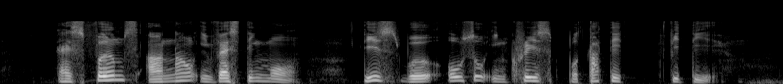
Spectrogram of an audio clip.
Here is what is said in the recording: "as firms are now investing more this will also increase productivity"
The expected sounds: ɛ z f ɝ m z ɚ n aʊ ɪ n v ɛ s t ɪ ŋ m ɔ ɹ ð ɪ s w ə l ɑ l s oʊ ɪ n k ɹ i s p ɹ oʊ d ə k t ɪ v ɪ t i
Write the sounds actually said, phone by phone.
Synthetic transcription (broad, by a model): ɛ s f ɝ m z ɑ n aʊ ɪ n v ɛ s t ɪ ŋ m ɔ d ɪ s w ə l ɑ l s oʊ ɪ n k ɹ i s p oʊ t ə t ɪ f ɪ t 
